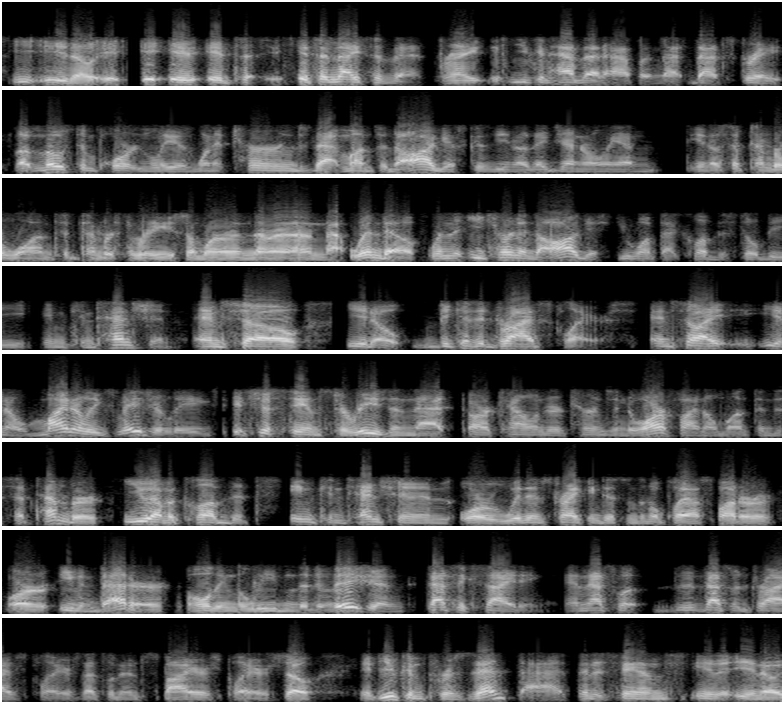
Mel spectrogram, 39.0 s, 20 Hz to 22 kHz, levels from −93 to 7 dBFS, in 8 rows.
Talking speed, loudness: 225 wpm, -17 LUFS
